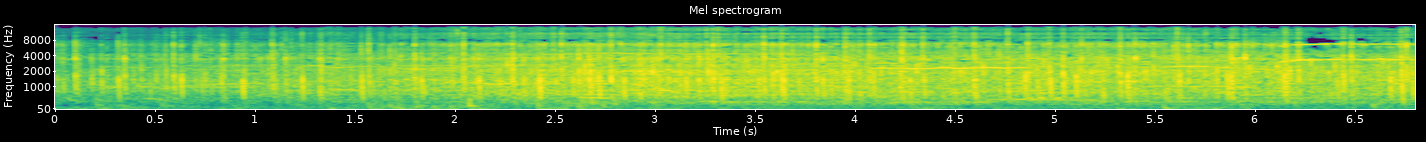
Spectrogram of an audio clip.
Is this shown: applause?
yes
